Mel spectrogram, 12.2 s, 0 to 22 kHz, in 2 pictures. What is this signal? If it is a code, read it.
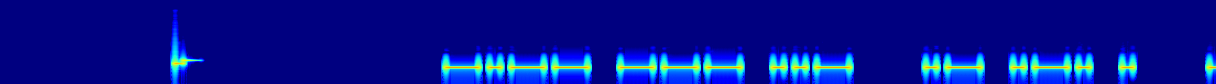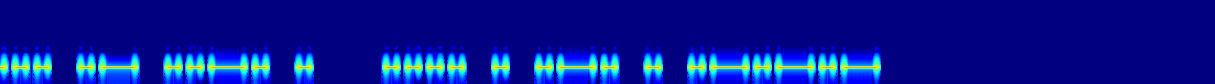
Morse code, heard as a keyed tone, about 22 wpm, 700 Hz. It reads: YOU ARE SAFE HERE.
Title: Sentences from Top 900 Words 22wpm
